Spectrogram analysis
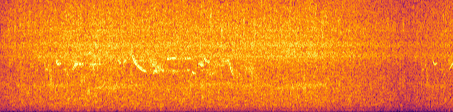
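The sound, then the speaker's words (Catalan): A mountain stream winds down over rocks by a village in the Vall Alta, a dense, continuous wash of water, with faint bird chirps high above the flow and no voices. “Serpentejant rierol avall, per les roques anava lliscant.”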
